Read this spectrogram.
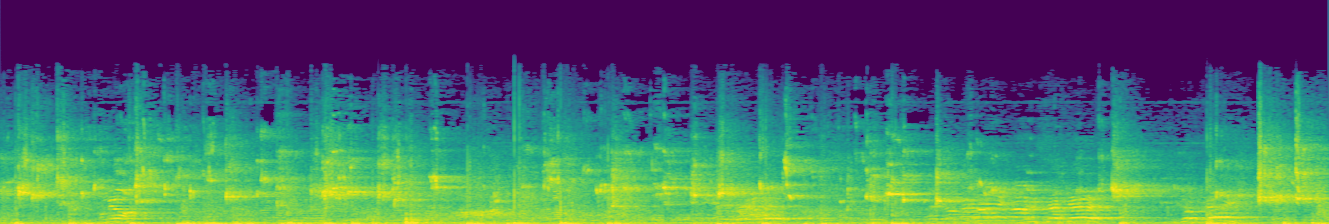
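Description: Young men shout to each other across an echoing court.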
